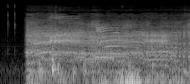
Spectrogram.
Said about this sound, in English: Yes, that is a flock of sheep. They're grazing on fields of grass.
